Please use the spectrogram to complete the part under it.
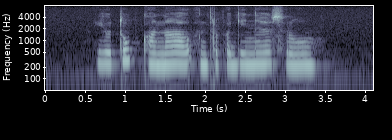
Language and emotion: Russian, sad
